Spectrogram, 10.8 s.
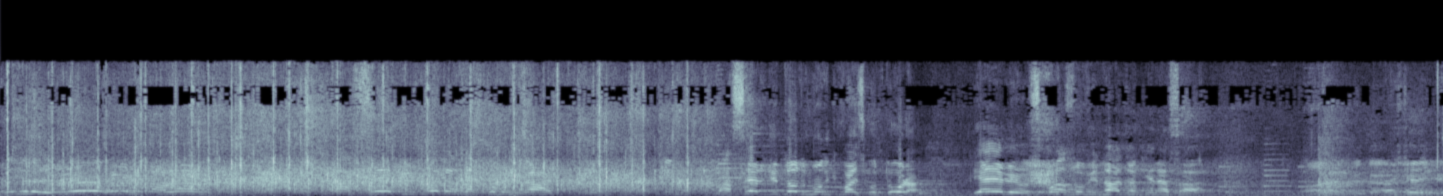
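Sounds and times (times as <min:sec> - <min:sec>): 
applause for a guest at a cultural event: 0:00.0 - 0:05.8
speech: 0:06.1 - 0:09.2, 0:09.8 - 0:10.8.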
